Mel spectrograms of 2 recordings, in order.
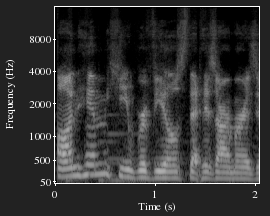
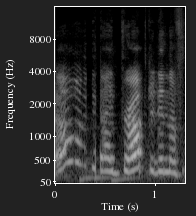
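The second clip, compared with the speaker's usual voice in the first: very high, pushed-up, gawky cartoon teenage voice; 11 semitones higher than usual. Showing how the teenage character from The Simpsons sounds. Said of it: "imagine Beverly's voice first as the, the teenage character from The Simpsons".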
